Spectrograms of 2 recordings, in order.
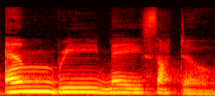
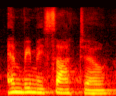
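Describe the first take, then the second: First: Embrimesato drawn out slowly, each syllable em-bri-may-sa-toh clear; slow Greek word. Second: Said in the usual way. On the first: Shown as a demonstration. Preacher introducing the Greek word, embrimesato said slowly. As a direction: spell embrimesato out with your voice. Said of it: "One word". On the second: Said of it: "Can you say that?".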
